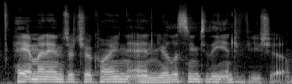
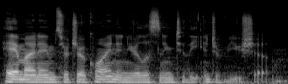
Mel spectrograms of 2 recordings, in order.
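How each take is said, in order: First: It is said with lively, enjoying energy. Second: It is said with low energy.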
